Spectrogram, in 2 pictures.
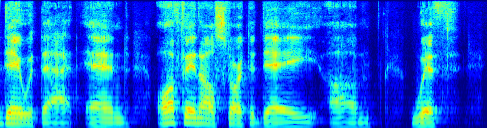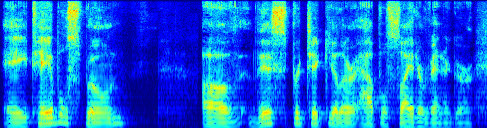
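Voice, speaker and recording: A man with an American accent speaks in a dark, mellow tone. His intonation is lively. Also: quiet background. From US Northeast (New Haven, Connecticut). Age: 60s. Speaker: physician podcast host. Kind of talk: solo podcast monologue. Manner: halting, with frequent fillers.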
